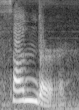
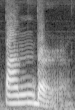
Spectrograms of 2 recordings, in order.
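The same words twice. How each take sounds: First: It begins with a voiceless th sound. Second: It begins without a voiceless th sound. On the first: The speaker calls it right. "It's thunder" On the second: The speaker calls it wrong. "It's not thunder"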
